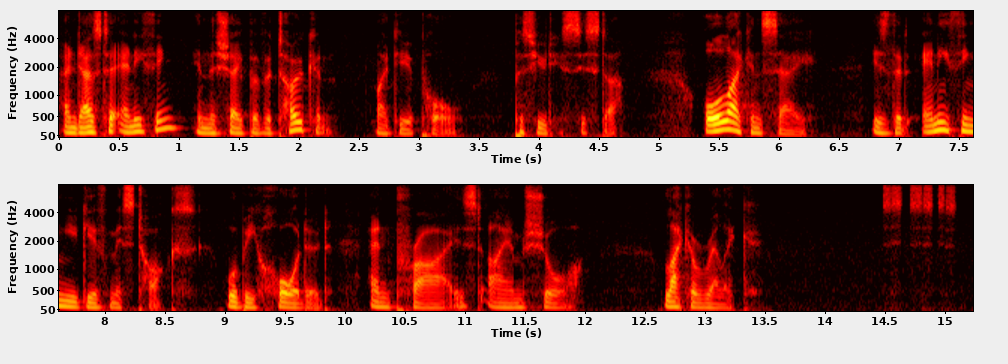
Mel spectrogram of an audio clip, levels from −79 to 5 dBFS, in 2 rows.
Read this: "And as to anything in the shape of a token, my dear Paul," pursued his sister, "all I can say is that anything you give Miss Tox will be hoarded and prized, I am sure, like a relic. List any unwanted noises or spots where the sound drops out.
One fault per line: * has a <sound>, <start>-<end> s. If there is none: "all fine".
* has a laugh, 14.5-15.1 s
